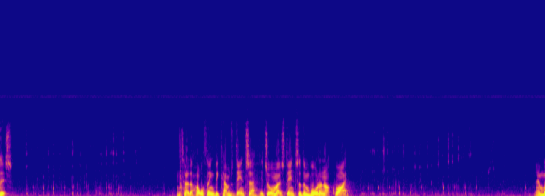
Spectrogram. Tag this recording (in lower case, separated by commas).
inside a small room, speech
